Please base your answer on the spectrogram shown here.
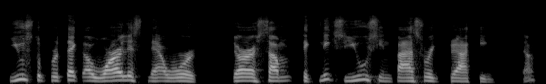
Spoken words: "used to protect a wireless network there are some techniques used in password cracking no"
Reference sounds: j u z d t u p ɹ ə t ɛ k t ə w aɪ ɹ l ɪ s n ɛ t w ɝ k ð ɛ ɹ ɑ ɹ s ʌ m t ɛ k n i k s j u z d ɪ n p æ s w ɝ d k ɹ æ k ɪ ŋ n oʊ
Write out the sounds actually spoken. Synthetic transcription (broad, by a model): j u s t u p ɹ ə t ɛ k t ə w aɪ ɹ l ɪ s n ɛ t w ɝ k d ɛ ɹ ɑ ɹ s ʌ m t ɛ k n i k s j u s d ɪ n p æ s w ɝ d k ɹ æ k ɪ ŋ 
